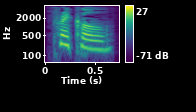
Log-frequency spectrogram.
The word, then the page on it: prickle: ‘prıkəl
